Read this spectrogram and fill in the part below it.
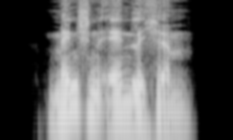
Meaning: strong dative masculine/neuter singular of menschenähnlich
- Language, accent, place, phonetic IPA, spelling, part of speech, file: German, Germany, Berlin, [ˈmɛnʃn̩ˌʔɛːnlɪçm̩], menschenähnlichem, adjective, De-menschenähnlichem.ogg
